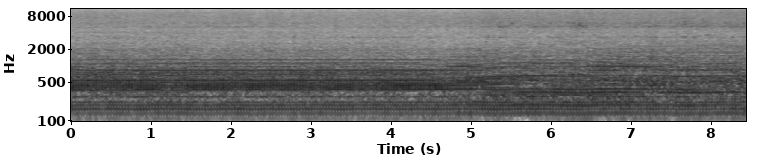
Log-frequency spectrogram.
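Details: John Deere lawn tractor Briggs & Stratton engine after replacing a broken push rod and adjusting valve clearance, oil degreased off; steady, even low drone at constant speed, no knocks or misses, idling smoothly.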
